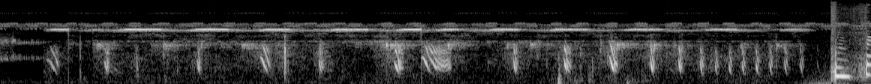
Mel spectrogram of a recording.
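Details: A male frog keeps calling through the night despite the risk. It gives a long series of short, downward-sweeping chirps, about two every second, over a steady high insect whine.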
